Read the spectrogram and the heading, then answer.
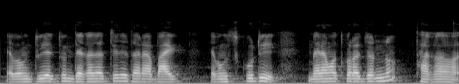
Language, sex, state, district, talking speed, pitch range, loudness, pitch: Bengali, male, Tripura, West Tripura, 185 wpm, 125-140 Hz, -17 LUFS, 135 Hz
